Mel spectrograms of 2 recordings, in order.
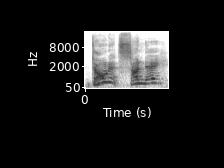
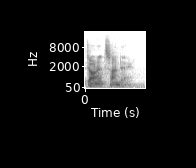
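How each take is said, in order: First: It is said loudly with excited energy. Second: It is said casually in a flat monotone. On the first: The child is thrilled by the news. "in a very loud voice" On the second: It is a routine announcement. "kind of in a casual voice. With that monotone voice"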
